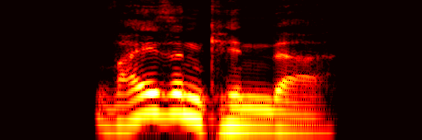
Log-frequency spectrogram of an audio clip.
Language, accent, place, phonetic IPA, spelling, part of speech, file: German, Germany, Berlin, [ˈvaɪ̯zn̩ˌkɪndɐ], Waisenkinder, noun, De-Waisenkinder.ogg
- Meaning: nominative/accusative/genitive plural of Waisenkind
